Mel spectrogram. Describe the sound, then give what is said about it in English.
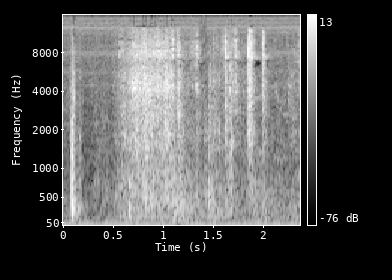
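Broken chairs and tables, looted furniture, being carried back into a university in Iraq: one sharp knock at the start, then a rough, continuous scraping shuffle broken by a few brief bumps. “the sound of looted furniture brought back”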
